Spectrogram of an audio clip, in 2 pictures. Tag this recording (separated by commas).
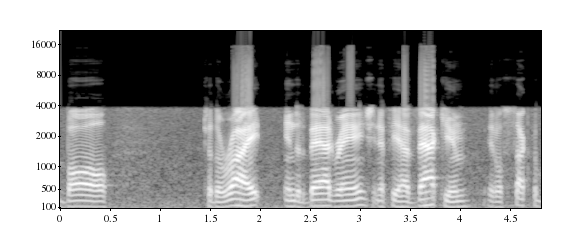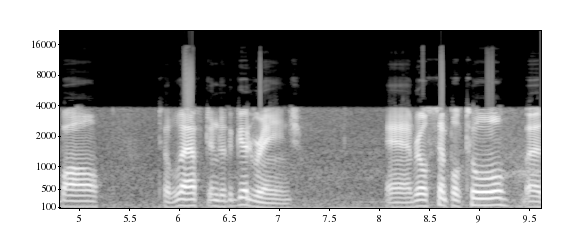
Speech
